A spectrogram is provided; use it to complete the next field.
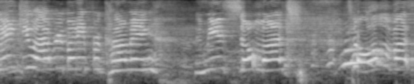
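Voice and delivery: breathless, winded, out-of-breath speech. Thanking everybody for coming to Mom and Dad's anniversary, out of breath. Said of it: "I'm so out of breath".

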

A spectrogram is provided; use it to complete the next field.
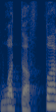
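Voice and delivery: fed-up, pissed-off exclamation. Retelling a character's line from a movie, mock-pissed off. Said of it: "Like it's all pissed".

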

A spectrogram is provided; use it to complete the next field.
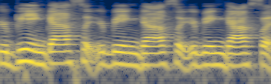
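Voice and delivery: ordinary talk, nothing marked

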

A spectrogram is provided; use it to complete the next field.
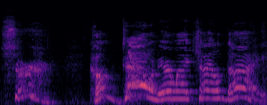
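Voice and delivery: exasperated pleading, high, slow and drawn out. Acting out the nobleman asking the Lord to come down: imitating an exasperated plea. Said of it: "he's, like, exasperated".

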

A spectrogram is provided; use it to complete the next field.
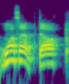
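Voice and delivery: high cartoon rabbit voice. Running through cartoon catchphrases, in a Bugs Bunny voice. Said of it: "Says Bugs Bunny".

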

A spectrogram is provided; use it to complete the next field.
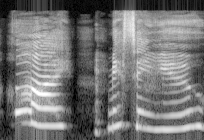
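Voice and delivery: high cartoon-princess voice. Quoting how he still talks when he says he misses her: high Disney princess voice. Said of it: "like a Disney princess, like high voice".

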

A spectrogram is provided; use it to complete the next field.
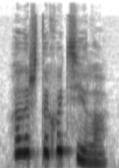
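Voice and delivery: said with a smile. Narrator reads Marta's reply to Mary, smiling. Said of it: "усміхнулася Марта".

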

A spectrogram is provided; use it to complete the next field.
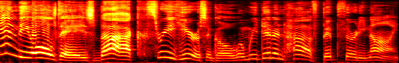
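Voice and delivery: put-on old grandpa storyteller voice. Speaker explaining a technical standard puts on a grandpa voice. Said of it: "I put on my grandpa voice".

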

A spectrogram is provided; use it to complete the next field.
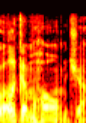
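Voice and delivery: ordinary delivery

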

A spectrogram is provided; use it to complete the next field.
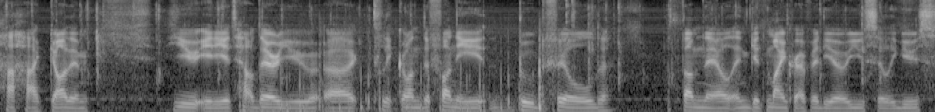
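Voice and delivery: ordinary delivery

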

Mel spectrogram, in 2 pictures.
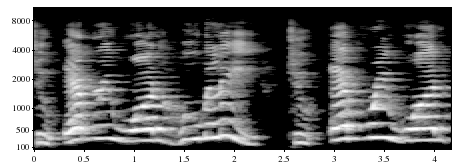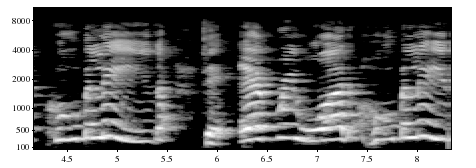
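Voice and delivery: slow, drawn-out emphasis on "believes".

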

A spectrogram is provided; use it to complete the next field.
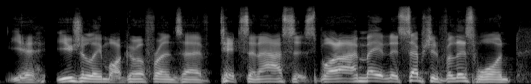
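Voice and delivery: put-on trying an English accent. Retelling what a dock worker said in an interview: attempted English accent. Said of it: "Let me try this again".

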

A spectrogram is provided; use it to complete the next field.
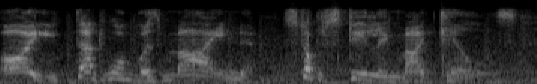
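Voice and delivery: loud, angry shouting voice. Voicing Balor yelling over a stolen kill: Balor's angry shout. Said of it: "Balor's gonna go".

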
